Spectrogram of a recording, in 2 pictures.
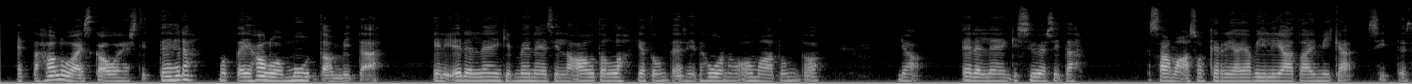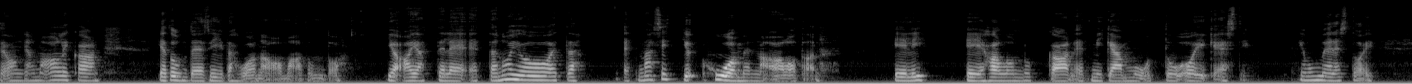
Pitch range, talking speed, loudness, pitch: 135-175 Hz, 135 wpm, -26 LUFS, 165 Hz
